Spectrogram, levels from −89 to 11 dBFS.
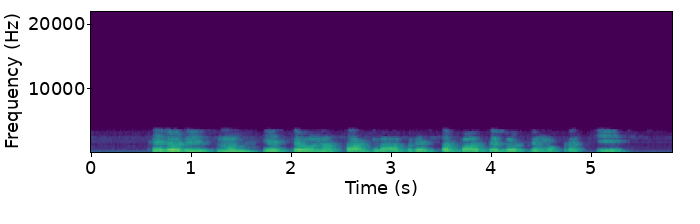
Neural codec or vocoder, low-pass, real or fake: none; 3.6 kHz; real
